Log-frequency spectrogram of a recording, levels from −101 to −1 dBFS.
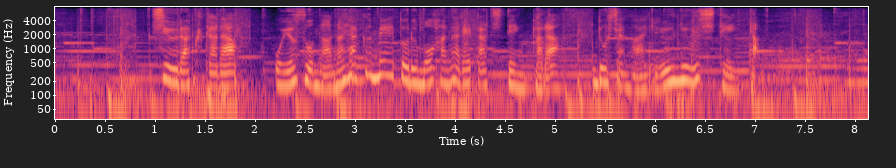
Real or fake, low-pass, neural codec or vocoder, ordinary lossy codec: fake; 7.2 kHz; codec, 16 kHz, 4 kbps, X-Codec, HuBERT features, trained on balanced general audio; none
